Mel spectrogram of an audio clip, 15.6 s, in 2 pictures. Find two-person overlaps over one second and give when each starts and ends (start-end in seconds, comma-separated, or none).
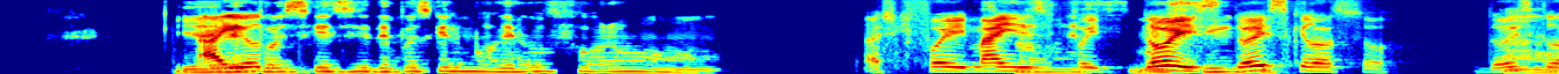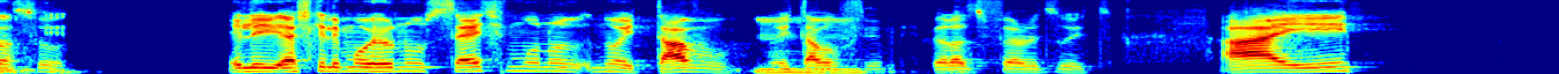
5.1-6.4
